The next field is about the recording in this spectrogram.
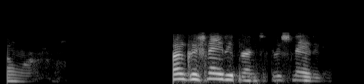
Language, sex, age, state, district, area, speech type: Tamil, male, 18-30, Tamil Nadu, Krishnagiri, rural, conversation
